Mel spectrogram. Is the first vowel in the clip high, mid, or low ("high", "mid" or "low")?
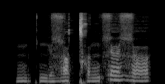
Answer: high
